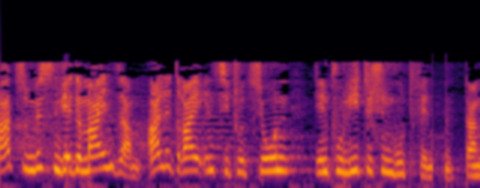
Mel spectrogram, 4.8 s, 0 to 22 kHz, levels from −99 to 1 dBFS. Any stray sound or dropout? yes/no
yes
